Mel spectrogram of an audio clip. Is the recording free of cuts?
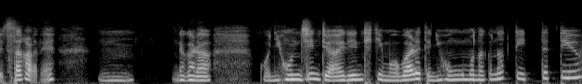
yes; 0 cuts

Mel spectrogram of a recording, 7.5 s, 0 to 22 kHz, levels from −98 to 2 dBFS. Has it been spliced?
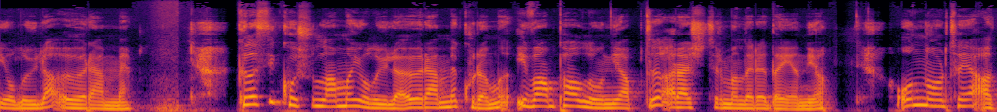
no; 0 cuts

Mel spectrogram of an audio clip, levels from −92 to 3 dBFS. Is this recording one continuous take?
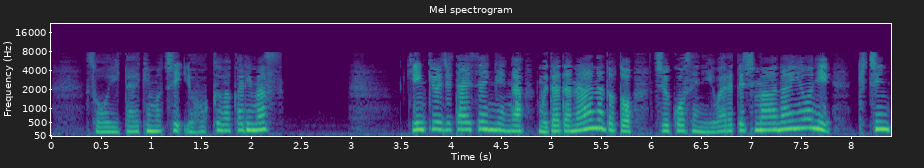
yes; 0 cuts

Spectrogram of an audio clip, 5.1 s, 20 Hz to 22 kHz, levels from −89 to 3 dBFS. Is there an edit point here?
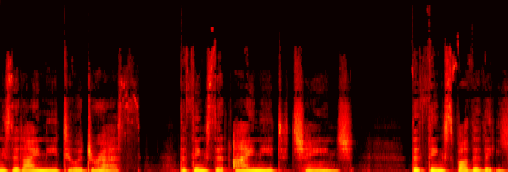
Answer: no; 0 cuts

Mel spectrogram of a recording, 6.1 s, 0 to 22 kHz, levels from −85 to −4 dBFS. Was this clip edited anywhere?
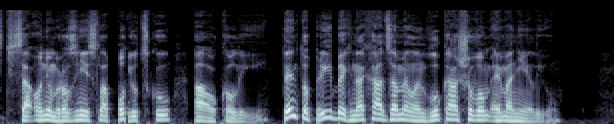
yes; 2 cuts; at 1.3 s, 2.8 s

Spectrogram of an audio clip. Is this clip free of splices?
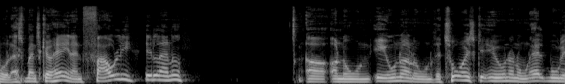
yes; 0 cuts

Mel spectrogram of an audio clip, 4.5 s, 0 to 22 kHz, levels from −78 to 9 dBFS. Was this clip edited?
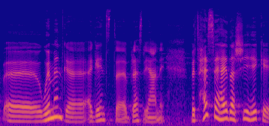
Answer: yes; 2 cuts; at 1.0 s, 2.4 s

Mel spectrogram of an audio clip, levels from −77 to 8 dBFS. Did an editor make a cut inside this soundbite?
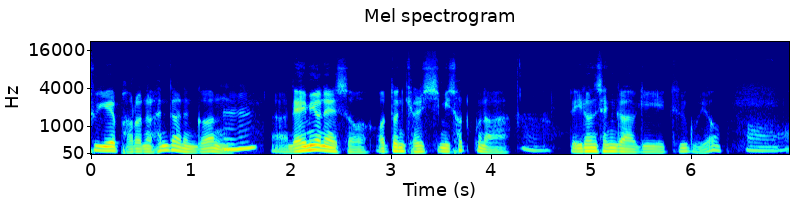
yes; 1 cut; at 1.7 s

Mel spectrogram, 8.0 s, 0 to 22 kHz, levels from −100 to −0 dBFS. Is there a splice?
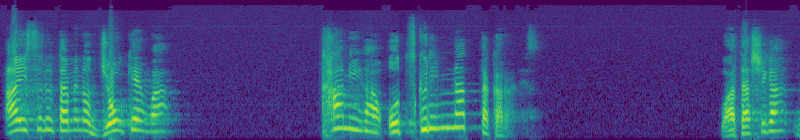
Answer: no; 0 cuts

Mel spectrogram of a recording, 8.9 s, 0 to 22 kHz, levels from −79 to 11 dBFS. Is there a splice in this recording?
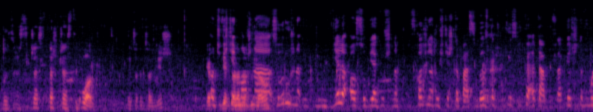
no; 0 cuts

